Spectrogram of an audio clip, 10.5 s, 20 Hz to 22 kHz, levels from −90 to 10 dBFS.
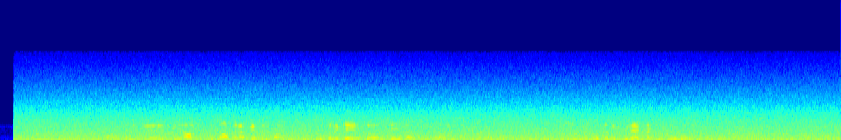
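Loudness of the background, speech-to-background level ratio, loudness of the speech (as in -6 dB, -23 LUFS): -32.5 LUFS, -2.5 dB, -35.0 LUFS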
